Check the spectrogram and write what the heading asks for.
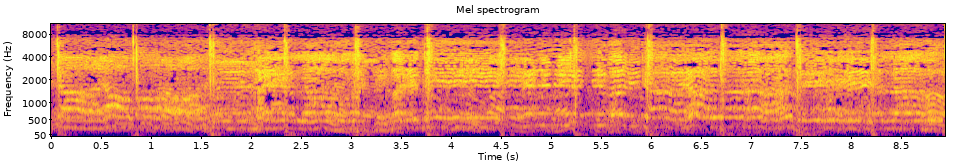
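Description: Matam: a crowd of men slapping their chests in unison, one sharp strike about every three-quarters of a second, keeping time under male voices chanting a noha.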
